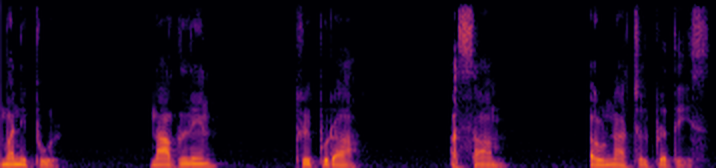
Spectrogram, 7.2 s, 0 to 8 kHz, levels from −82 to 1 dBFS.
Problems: none marked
